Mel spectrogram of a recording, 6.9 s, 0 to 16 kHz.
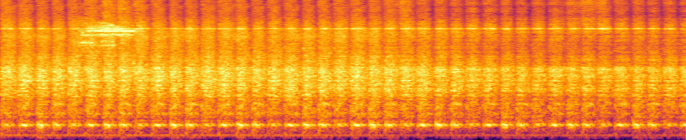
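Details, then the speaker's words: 2013 Subaru Impreza (FB20) after an oil change, cranked with the throttle floored so the injectors don't fire, priming oil at low speed; even cranking pulses without firing, as expected, before the oil light goes out. "So on this car, if you put your foot to the floor and crank it, it won't fire the... Copyright. It won't fire the injectors. That way we can prime it at low speeds like that."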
